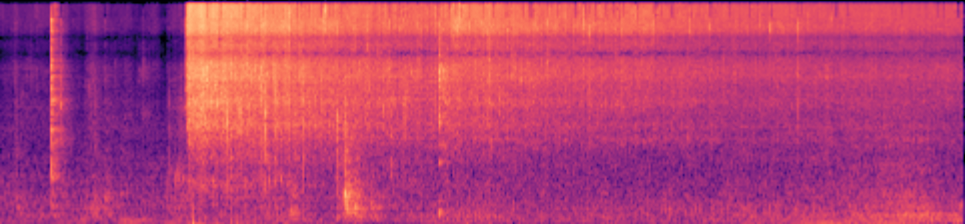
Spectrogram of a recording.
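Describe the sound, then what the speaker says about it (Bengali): Chopped onion hits hot oil with a sudden loud sizzle that settles into a steady, close frying hiss, with a few stirring knocks early on. "তেল গরম হয়ে গেছে, এখন পেঁয়াজ কুচি ছেড়ে দিব।"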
